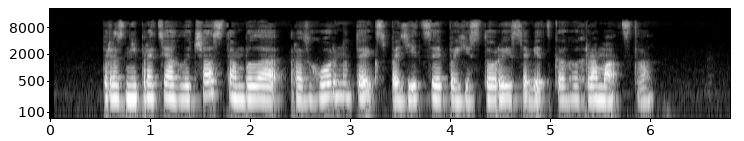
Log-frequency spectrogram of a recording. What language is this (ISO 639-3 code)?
bel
